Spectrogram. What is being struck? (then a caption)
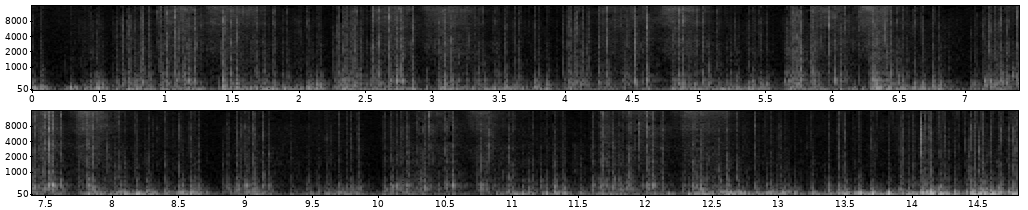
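Thin plastic water bottle, partly filled. Long nails tap and scratch the thin, crinkly sides of a small clear plastic water bottle with a green label and white cap, partly full of water and held in one hand near the mic. The result is a fast, uneven patter of short, dull, bass-heavy taps mixed with soft crinkling and scraping, each tap dying away almost instantly.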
